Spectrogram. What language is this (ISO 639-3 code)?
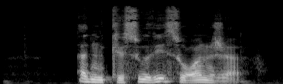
kab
